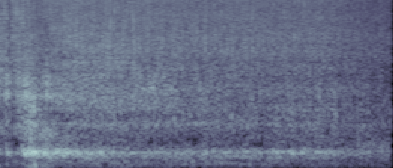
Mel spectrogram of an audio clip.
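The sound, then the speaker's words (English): Water gushes and pours steadily for a few seconds onto a flower seed just planted in a hole in a garden, a broad hissing splash that starts strongest and slowly tapers off, with no voices over it. “Give it some water.”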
